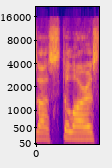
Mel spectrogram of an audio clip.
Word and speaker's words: Stellvris: The band, of course, is Stellaris. That is spelled St L V R I S.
